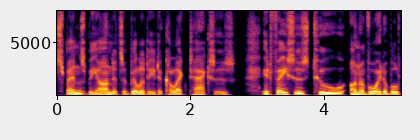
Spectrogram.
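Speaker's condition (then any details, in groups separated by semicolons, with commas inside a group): No condition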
